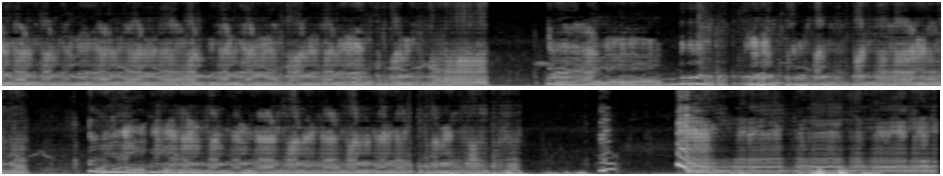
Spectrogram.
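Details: Alpaca mating, with a rough gurgling hum that wavers in pitch, interrupted by brief pauses. Scuffling and thumping noises come near the end.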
